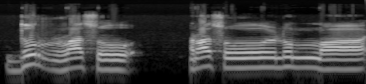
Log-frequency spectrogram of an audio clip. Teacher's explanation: دال کو را کے ساتھ ملائیں گے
